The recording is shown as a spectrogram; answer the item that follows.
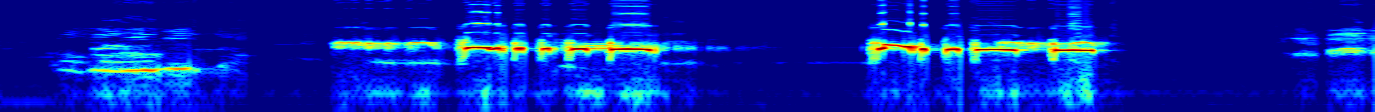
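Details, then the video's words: Local zebra dove whose song is used to lure other zebra doves to call. A low opening coo, then two rolling, broken coo phrases that end on held notes, with a faint coo at the very end. "perkutut lokal gacor suara aneh"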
